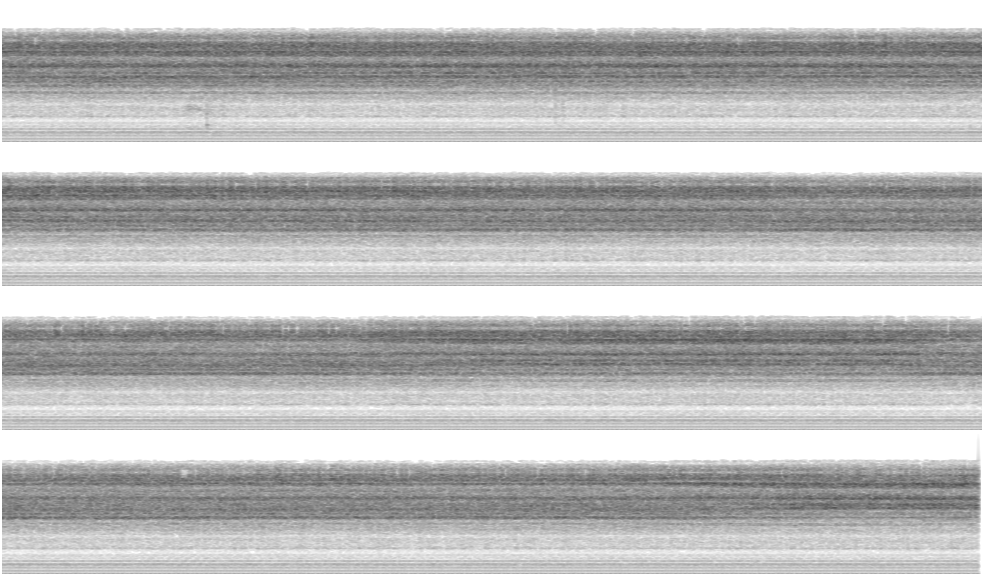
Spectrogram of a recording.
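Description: Compressor nebulizer running steadily: an unchanging low motor hum with a bright hiss of air and mist through the mask.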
